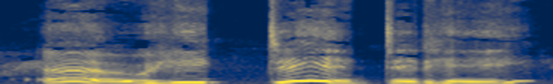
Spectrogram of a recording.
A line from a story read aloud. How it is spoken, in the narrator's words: said the tigress, who was now starting to chuckle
